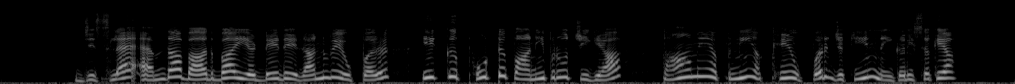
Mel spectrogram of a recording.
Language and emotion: Dogri, surprised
